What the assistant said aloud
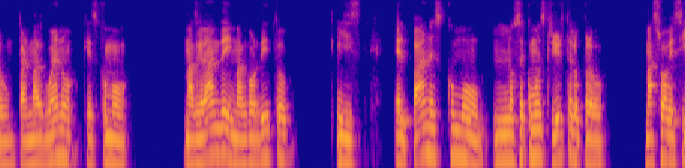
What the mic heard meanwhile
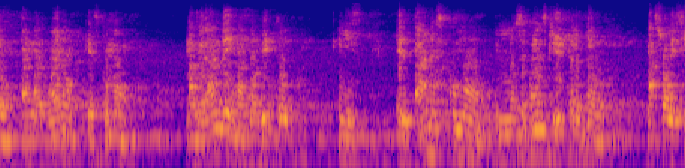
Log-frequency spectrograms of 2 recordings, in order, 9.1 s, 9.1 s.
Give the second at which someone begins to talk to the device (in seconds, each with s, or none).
none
